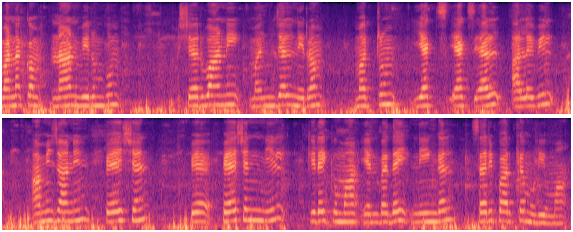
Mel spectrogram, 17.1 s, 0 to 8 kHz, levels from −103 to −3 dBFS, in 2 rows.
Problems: constant background noise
